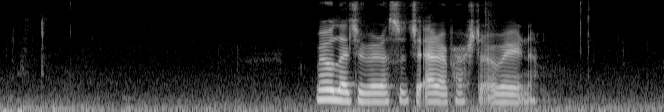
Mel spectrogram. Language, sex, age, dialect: Faroese, female, 15-35, Suðuroy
